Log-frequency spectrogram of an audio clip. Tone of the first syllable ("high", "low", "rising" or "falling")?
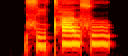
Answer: low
